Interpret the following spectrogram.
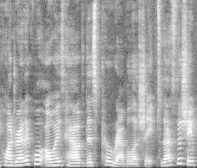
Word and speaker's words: parabola: is called a parabola so it's spelled and it looks like parabola but it's really pronounced parabola and parabola is this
